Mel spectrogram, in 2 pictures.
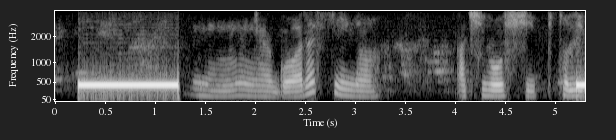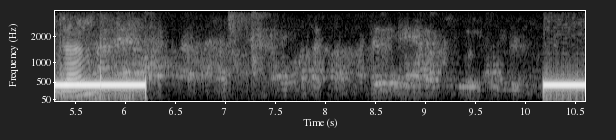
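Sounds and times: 
telephone call tone while dialing from a chip SIM phone: 0.2s - 1.2s, 5.2s - 6.2s, 10.2s - 10.5s
speech: 2.5s - 3.4s, 4.0s - 6.0s.

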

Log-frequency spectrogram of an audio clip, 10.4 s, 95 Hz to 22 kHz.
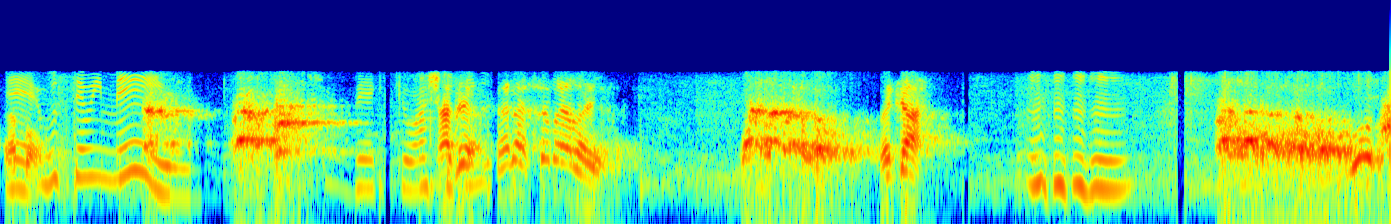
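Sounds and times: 
speech: 0.0s - 4.8s, 5.6s - 7.1s, 7.7s - 10.4s
dog barking: 1.1s - 2.7s, 5.6s - 7.2s, 9.1s - 10.4s.

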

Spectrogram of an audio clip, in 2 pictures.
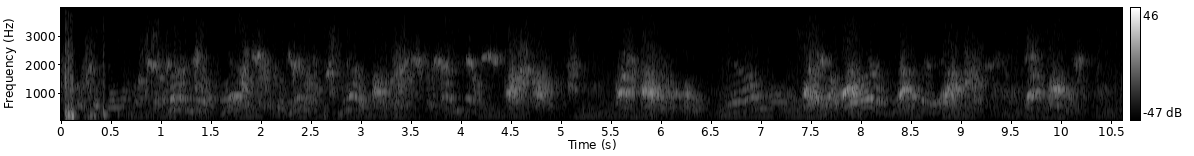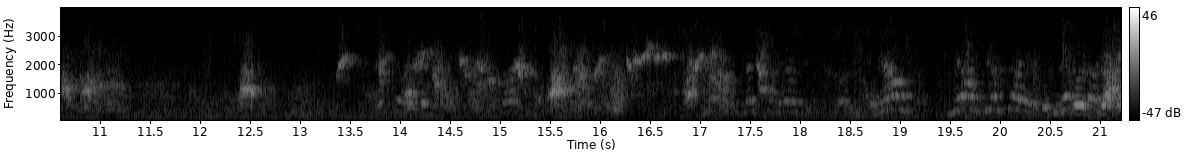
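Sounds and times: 
dogs fighting with snarls, yelps and whining barks: 0.0s - 6.5s, 7.4s - 11.4s, 12.4s - 18.0s, 20.6s - 21.1s
faint steady hum: 0.0s - 21.1s.

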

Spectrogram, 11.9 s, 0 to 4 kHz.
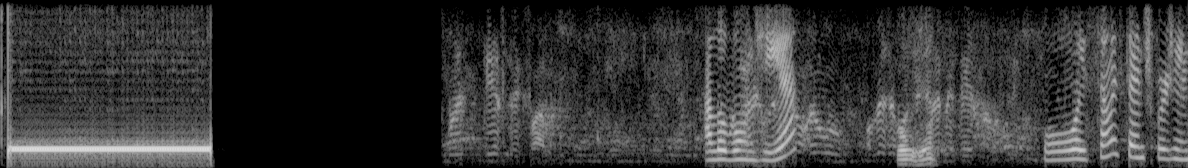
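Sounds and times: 
steady single-pitched telephone call transfer tone: 0.0s - 2.2s
speech: 7.0s - 8.1s, 9.0s - 9.5s, 10.4s - 11.8s.

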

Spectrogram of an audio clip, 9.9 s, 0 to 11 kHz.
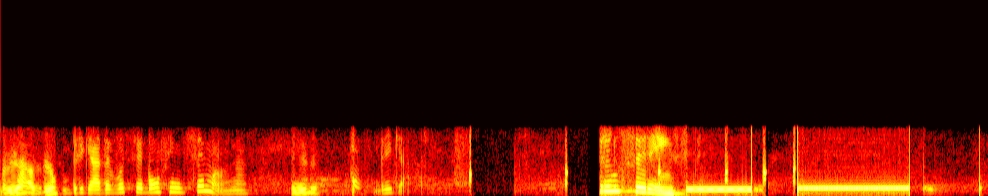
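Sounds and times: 
speech: 0.0s - 4.2s, 6.0s - 7.2s
telephone transfer beeps during a call transfer: 6.5s - 9.1s.

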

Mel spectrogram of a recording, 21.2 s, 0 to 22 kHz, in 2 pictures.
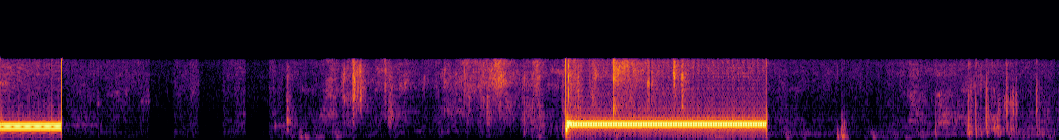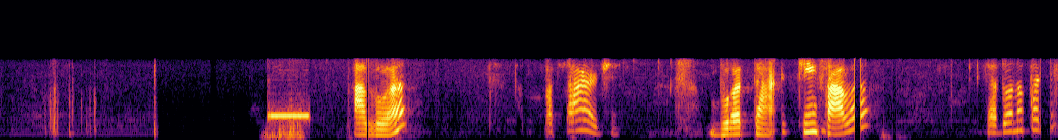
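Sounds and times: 
telephone line tones during a call transfer: 0.0s - 0.6s, 5.7s - 7.7s
speech: 14.2s - 14.7s, 16.3s - 16.9s, 17.7s - 19.2s, 20.5s - 21.1s.

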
